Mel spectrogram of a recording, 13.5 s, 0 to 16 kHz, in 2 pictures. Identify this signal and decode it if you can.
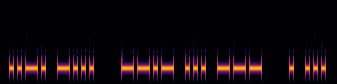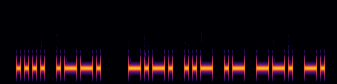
Morse code, heard as a keyed tone, about 15 wpm, 700 Hz. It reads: FB QSO ES HP CUAGN
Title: K1USN SST QSO Practice 15wpm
